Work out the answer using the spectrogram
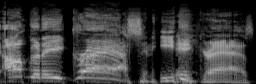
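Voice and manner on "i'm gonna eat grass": much higher, yelled and drawn out; hyped shout. Retold or imitated. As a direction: yell it like a pumped-up contestant. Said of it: "one guy's like".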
